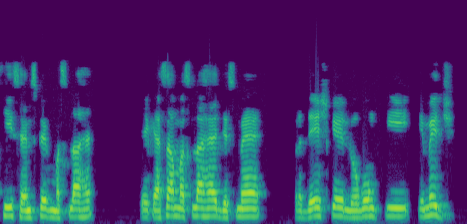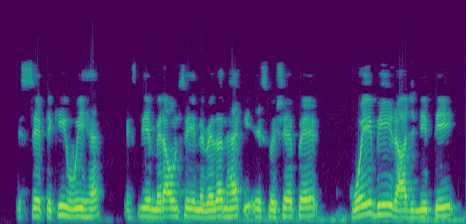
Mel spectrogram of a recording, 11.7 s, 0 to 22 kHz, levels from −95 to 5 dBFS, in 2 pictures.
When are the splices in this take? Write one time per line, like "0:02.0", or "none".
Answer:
none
